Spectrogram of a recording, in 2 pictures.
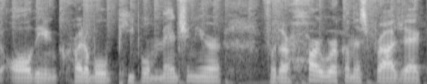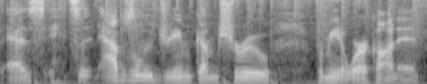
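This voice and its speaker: A man giving an informal, conversational behind-the-scenes narration as a game developer, explaining things in a casual way. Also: a little high. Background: music under the voice.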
